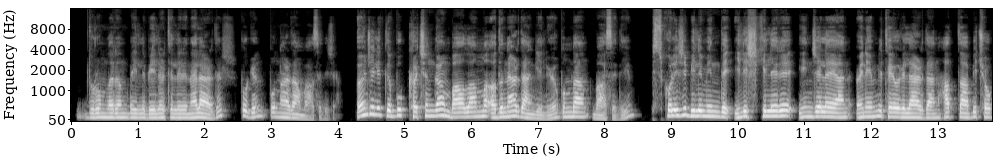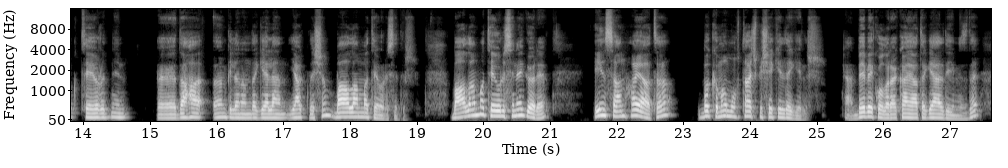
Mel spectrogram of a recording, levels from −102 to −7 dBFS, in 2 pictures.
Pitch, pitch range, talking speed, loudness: 145 Hz, 130-170 Hz, 100 wpm, -22 LUFS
